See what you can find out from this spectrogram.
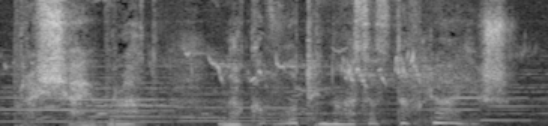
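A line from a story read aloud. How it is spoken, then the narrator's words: Whispering. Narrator (Russian): шептали они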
